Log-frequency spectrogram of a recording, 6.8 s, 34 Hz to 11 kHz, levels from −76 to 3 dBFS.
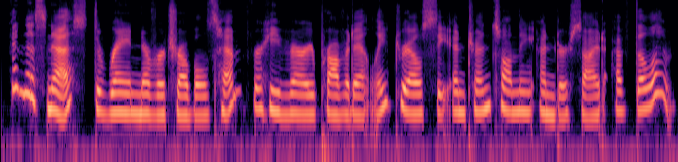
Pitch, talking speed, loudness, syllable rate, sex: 220 Hz, 195 wpm, -19 LUFS, 5.4 syllables/s, female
